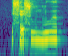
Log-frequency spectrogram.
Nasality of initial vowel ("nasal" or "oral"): oral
